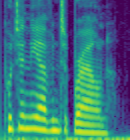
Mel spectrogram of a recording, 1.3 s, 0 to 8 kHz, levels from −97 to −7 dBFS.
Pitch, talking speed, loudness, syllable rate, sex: 205 Hz, 275 wpm, -16 LUFS, 6.7 syllables/s, female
